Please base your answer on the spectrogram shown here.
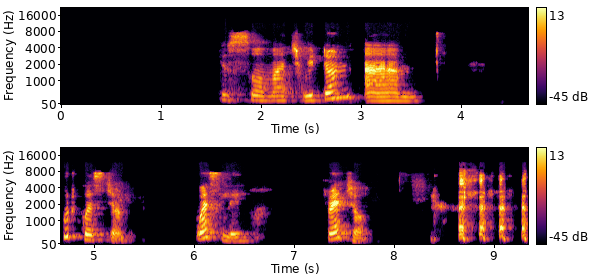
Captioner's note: laughs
